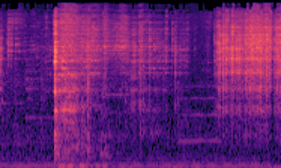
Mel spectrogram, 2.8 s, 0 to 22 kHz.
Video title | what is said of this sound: INSTANT DAHI VADA Recipe - DAHI VADA in Ready in 5 MIN.\ How to make Instant DAHI VADA | after two minutes you will hear the crisp sound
